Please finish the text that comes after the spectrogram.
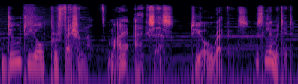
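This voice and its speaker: An actor playing a calm, evasive male psychiatrist in an audio drama, speaking in a measured, formal, unctuous manner. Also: high-pitched, faint music behind. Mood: soothing, probing.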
